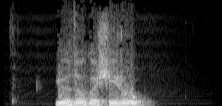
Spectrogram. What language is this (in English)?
Persian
